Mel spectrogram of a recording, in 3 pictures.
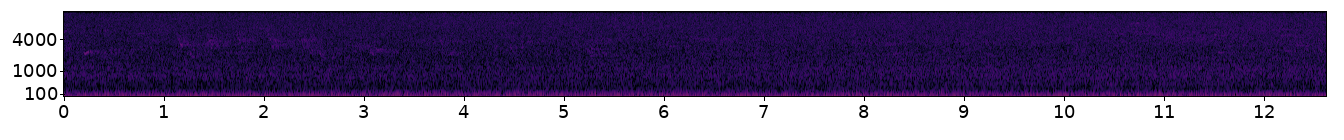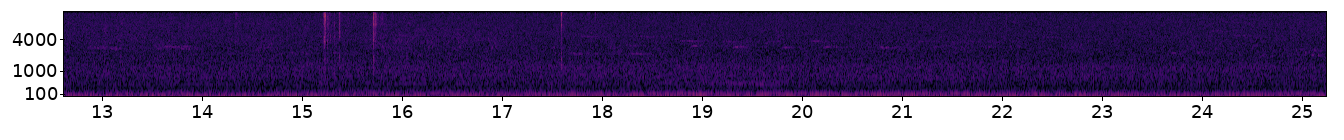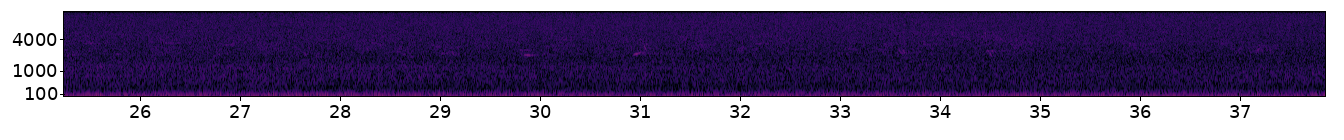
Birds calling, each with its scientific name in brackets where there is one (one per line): American Robin (Turdus migratorius)
Ovenbird (Seiurus aurocapilla)
Gray Catbird (Dumetella carolinensis)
